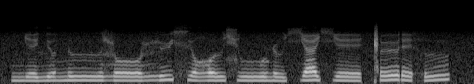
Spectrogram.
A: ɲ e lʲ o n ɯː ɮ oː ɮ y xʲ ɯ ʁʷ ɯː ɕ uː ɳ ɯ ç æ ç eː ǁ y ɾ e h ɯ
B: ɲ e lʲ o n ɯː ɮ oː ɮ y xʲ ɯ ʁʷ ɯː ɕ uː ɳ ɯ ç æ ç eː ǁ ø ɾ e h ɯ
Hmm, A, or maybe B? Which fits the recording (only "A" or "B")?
B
